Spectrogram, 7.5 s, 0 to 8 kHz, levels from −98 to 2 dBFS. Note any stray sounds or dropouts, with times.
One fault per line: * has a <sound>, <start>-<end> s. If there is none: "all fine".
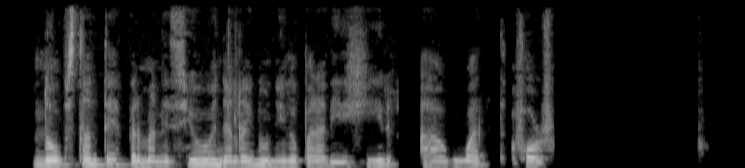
all fine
